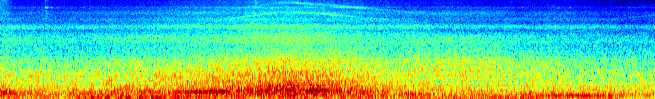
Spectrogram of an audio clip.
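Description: A loud truck passes by on the road, its engine rumble swelling to a peak midway and then fading, with a low, heavy roar over the traffic background.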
